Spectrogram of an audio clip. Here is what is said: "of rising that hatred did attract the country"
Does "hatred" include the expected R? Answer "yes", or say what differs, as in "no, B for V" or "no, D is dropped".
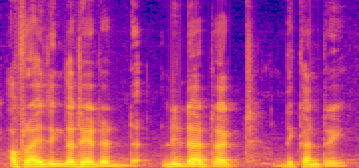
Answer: no, R is dropped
